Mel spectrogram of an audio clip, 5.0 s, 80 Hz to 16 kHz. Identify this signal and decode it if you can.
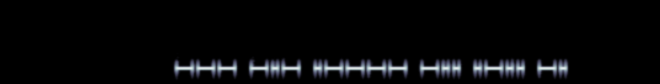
Morse code, heard as a keyed tone, about 30 wpm, 700 Hz. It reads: OK1DLN
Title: DXCC-100 Call Signs - 6 Characters - Repeated 3x - 30wpm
